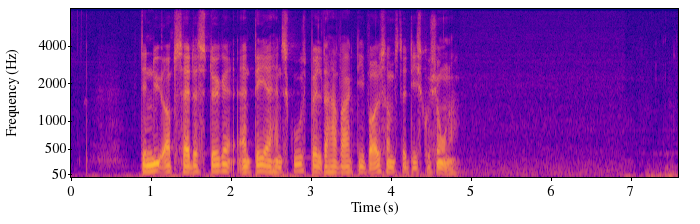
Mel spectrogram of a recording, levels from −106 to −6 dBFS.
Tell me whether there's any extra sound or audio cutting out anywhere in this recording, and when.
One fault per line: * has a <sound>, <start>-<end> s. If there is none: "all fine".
all fine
